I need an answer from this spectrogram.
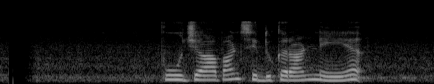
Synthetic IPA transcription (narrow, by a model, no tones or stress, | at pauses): puːd͡ʒaːʋansid̪ukəɾanːeːjə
